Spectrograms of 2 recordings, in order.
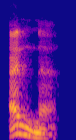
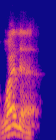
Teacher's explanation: Suara yang macam kita sebut, itulah gun. Suara yang sengau keluar daripada pangkal khayshum kita. Kalau kita tutup hidung kita ini, kita sebut, kita tidak akan boleh sebut. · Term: gunnah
